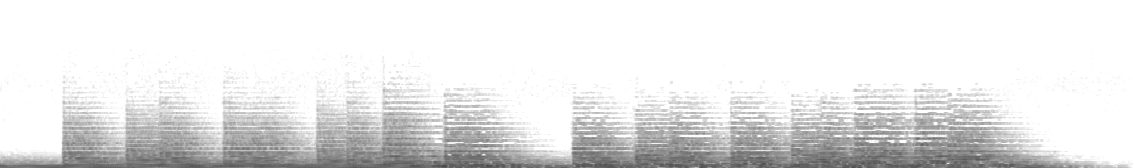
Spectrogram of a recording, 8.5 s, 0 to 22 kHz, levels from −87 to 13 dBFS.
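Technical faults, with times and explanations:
3.25 s to the end: adaptive stream at a lower bitrate. With no gap, the audio abruptly loses its top end, nothing above 15.2 kHz, and codec artefacts thicken, which fits a switch from about 96 to 24 kbit/s AAC. Unlike a dropout, nothing goes silent.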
